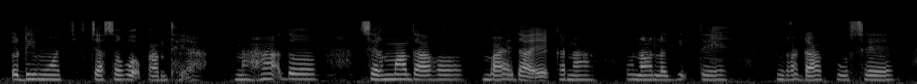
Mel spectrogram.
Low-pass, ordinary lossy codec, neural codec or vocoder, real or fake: none; none; none; real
